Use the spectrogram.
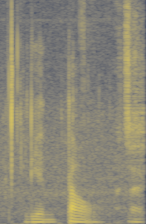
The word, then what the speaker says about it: Lien Tao: I didn't know, so I pronounced it as Lien Tao, which meaning upside down. Actually, Tao meaning arriving. Lien Tao, Reverend Lien Tao.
